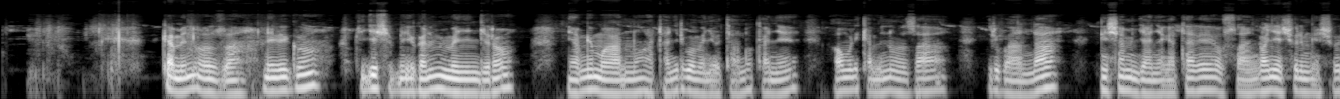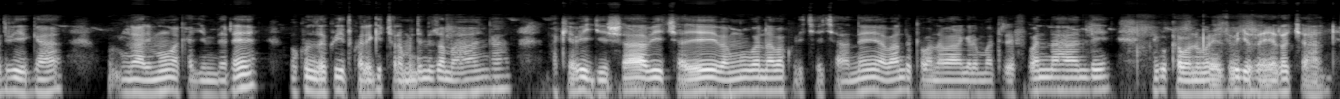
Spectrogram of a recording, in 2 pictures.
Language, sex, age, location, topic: Kinyarwanda, male, 25-35, Nyagatare, education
